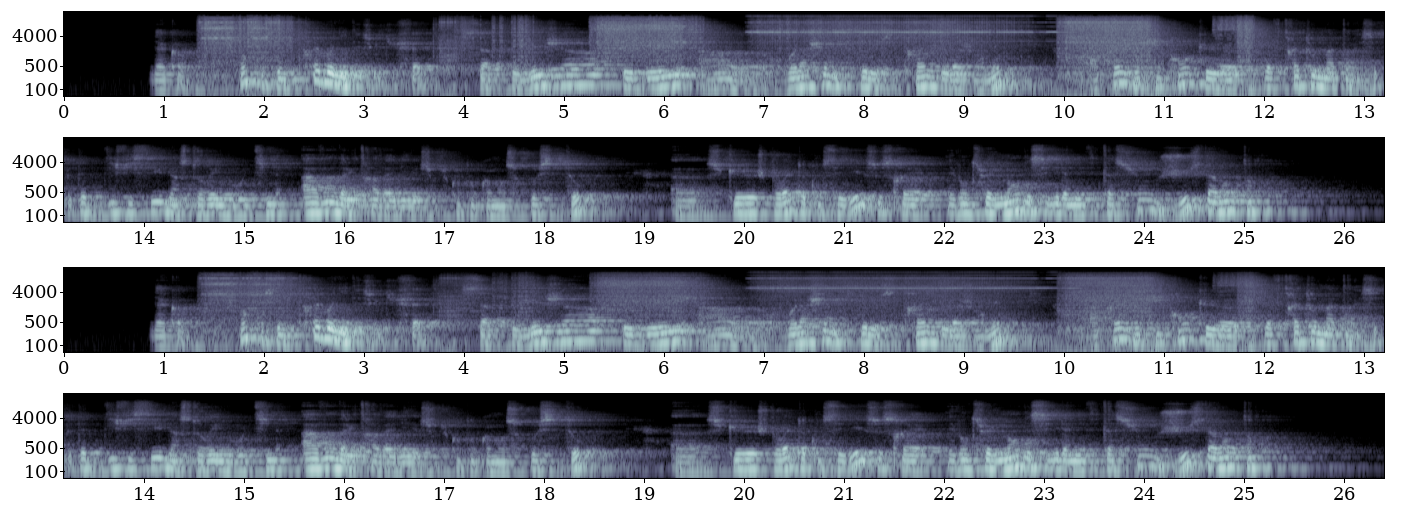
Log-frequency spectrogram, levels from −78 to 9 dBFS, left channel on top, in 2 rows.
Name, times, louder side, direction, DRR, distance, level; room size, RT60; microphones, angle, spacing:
voice 1, 0.9-1.5 1.8-9.5 9.9-18.4 19.0-25.1, equal, ahead, 0 dB, 1.9 m, -20 dB
sound 1, 1.3-2.5 3.7-4.7 5.3-6.4 6.8-11.2 11.5-11.9, left 4 dB, 80° left, 4.5 m, -27 dB
24.0 x 20.0 x 9.3 m, 2.1 s
head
